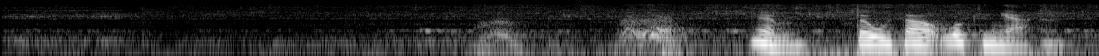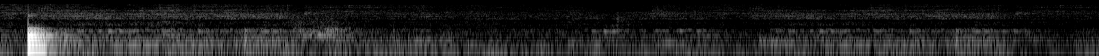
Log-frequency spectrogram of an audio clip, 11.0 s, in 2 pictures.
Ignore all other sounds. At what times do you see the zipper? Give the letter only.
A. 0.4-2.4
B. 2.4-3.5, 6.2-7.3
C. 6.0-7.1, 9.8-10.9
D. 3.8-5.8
B.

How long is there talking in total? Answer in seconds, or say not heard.
2 s.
